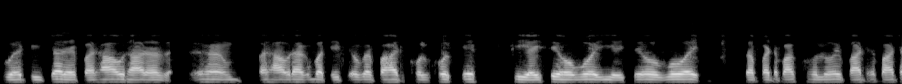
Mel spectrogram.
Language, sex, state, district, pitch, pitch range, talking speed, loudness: Magahi, male, Bihar, Lakhisarai, 115 Hz, 115-120 Hz, 215 wpm, -17 LUFS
